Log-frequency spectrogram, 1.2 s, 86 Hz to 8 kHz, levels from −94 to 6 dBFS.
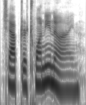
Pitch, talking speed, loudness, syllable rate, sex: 195 Hz, 155 wpm, -16 LUFS, 4.8 syllables/s, female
